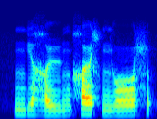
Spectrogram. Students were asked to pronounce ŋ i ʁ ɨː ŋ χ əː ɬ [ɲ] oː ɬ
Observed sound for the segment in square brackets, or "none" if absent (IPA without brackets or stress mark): ɲ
